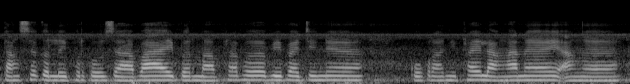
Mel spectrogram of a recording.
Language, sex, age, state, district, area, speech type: Bodo, female, 45-60, Assam, Chirang, rural, spontaneous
